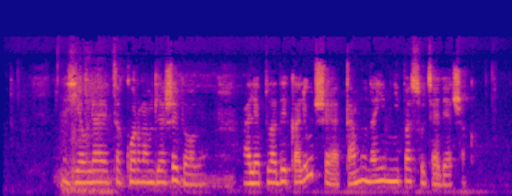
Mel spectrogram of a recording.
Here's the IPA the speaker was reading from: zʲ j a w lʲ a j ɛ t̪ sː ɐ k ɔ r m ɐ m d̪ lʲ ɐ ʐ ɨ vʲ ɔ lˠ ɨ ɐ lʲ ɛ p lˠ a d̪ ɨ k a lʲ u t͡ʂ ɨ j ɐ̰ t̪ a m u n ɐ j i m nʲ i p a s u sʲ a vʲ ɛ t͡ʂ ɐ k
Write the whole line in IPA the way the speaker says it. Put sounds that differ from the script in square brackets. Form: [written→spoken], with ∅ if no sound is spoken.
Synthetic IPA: zʲ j a w lʲ a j ɛ t̪ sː ɐ k ɔ r m ɐ m d̪ lʲ ɐ ʐ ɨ vʲ ɔ lˠ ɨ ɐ lʲ ɛ p lˠ a d̪ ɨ k a lʲ u t͡ʂ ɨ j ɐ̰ t̪ a m u n ɐ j i m nʲ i p a s u [sʲ→t͡sʲ] a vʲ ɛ t͡ʂ ɐ k

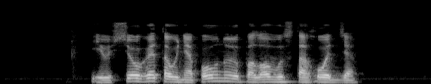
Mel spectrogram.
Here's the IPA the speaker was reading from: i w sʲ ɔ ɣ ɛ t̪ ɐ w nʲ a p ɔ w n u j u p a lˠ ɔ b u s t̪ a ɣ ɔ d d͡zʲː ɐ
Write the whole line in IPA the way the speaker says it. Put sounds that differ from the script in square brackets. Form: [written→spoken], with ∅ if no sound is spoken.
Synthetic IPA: i w sʲ ɔ ɣ ɛ t̪ ɐ w nʲ a p ɔ w n u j u p a lˠ ɔ [b→v] u s t̪ a ɣ ɔ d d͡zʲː ɐ

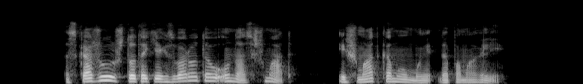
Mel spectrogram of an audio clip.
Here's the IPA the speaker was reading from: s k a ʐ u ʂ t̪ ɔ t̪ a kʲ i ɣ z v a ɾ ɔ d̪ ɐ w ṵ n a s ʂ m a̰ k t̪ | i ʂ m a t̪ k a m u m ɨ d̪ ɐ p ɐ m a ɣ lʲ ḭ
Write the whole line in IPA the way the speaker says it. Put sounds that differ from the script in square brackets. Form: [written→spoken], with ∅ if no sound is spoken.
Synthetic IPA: s k a ʐ u ʂ t̪ ɔ t̪ a kʲ i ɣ z v a ɾ ɔ [d̪→t̪] ɐ w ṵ n a s ʂ m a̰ [k→∅] t̪ | i ʂ m a t̪ k a m u m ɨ d̪ ɐ p ɐ m a ɣ lʲ ḭ

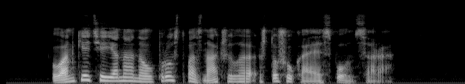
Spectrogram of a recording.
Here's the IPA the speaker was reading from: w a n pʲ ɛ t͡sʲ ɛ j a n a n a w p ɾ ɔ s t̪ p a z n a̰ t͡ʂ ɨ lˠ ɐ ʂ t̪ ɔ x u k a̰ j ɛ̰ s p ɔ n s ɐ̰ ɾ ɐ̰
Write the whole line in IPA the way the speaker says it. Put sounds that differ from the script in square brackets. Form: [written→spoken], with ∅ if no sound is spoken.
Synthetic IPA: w a n [pʲ→kʲ] ɛ t͡sʲ ɛ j a n a n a w p ɾ ɔ s t̪ p a z n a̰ t͡ʂ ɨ lˠ ɐ ʂ t̪ ɔ [x→ʂ] u k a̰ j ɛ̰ s p ɔ n s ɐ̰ ɾ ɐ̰

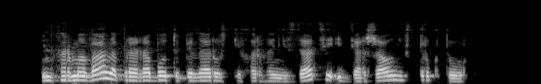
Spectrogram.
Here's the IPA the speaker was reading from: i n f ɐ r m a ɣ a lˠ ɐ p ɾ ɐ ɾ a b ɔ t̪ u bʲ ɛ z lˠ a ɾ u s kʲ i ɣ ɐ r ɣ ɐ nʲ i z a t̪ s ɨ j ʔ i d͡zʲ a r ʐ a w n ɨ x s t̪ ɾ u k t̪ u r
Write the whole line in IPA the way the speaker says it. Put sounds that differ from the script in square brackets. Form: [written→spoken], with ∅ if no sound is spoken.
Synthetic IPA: i n f ɐ r m a [ɣ→v] a lˠ ɐ p ɾ ɐ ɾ a b ɔ t̪ u bʲ ɛ [z→∅] lˠ a ɾ u s kʲ i [ɣ→x] ɐ r ɣ ɐ nʲ i z a t̪ s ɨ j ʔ i d͡zʲ a r ʐ a w n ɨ x s t̪ ɾ u k t̪ u r

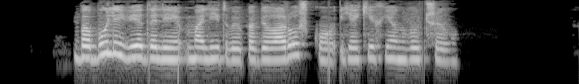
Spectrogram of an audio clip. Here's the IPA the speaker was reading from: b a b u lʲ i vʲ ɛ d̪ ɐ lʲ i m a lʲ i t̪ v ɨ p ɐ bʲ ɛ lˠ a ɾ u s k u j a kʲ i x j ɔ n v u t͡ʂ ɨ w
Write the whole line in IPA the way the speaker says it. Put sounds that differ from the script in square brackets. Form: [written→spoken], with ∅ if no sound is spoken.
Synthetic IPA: b a b u lʲ i vʲ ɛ d̪ ɐ lʲ i m a lʲ i t̪ v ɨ p ɐ bʲ ɛ lˠ a ɾ u s k u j a kʲ i x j ɔ n v u t͡ʂ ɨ w

